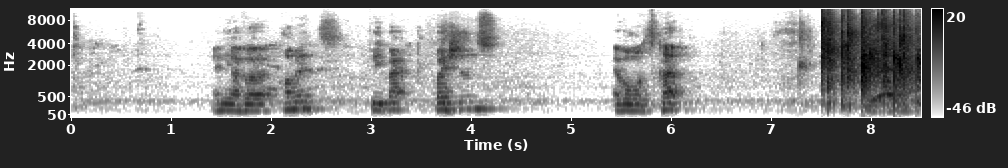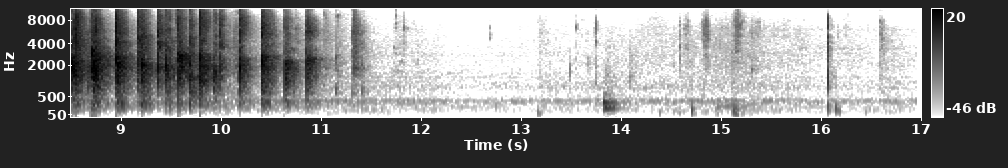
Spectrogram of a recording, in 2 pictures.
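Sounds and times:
small group clapping: 7.2 - 11.5.

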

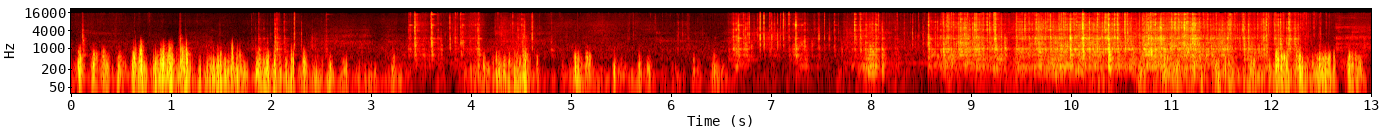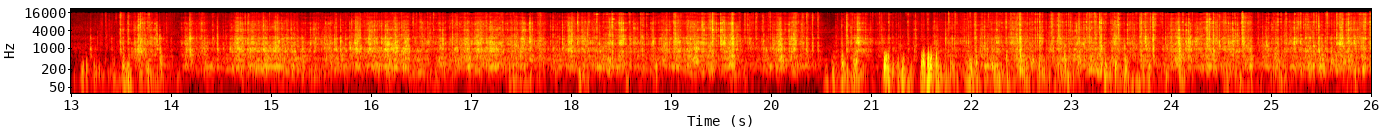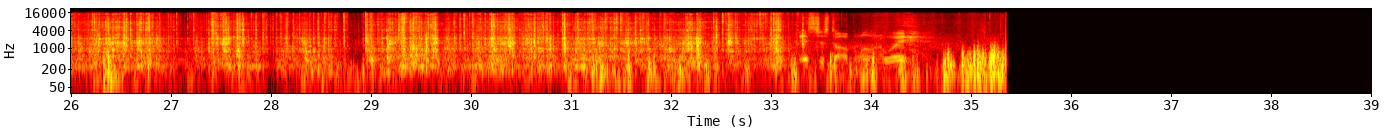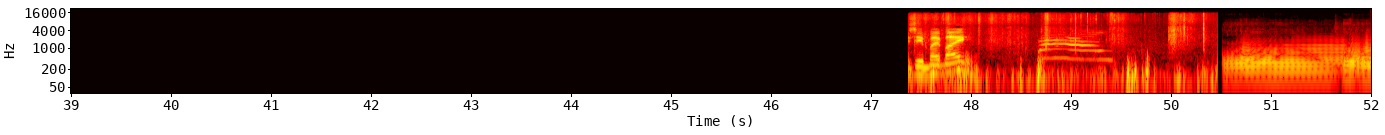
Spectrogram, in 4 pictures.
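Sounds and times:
wind rumbling on microphone: 0.0 - 6.7, 10.1 - 14.2, 20.5 - 27.3, 30.8 - 35.4, 47.4 - 50.5
grain mill grinding corn: 6.6 - 33.5.

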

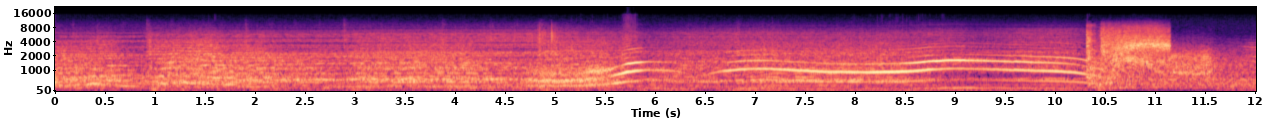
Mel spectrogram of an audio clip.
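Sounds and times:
cat yowling: 5.5 - 11.2.

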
